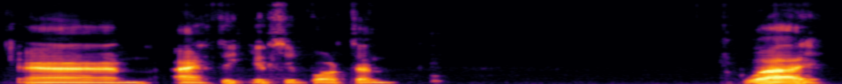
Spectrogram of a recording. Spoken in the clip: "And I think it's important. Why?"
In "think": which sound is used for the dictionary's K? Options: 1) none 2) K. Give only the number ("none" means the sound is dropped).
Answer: 2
